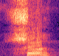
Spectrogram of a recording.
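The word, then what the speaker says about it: schön: cheese എന്നുള്ളതിനെ എസ് സി എച്ച് ഓ ഉമ്മലോട്ട് എൻ ഷോൺ എന്നാണ് ഉച്ചാരണം ബ്യൂട്ടിഫുൾ മനോഹരം എന്നുള്ള അർത്ഥത്തിൽ അതുപോലെ യു ഉമലോട്ടിനെ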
